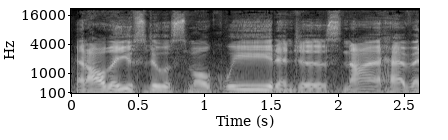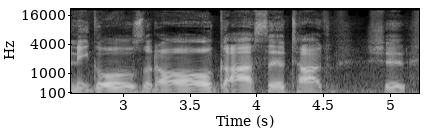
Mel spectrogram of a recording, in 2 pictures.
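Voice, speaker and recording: A man's voice: medium pitch, flat delivery, normal speed, a bit bright, slight background noise. A man in his twenties hosting a podcast, chatting casually and telling his own story in an earnest, talkative way. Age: 20s. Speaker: podcast host. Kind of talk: casual interview chat.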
